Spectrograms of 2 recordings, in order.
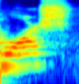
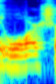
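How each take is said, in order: First: Said in the usual way. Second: "wash" with an r sound, "warsh"; southern "wash". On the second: Retold or imitated. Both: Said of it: "they say wash".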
